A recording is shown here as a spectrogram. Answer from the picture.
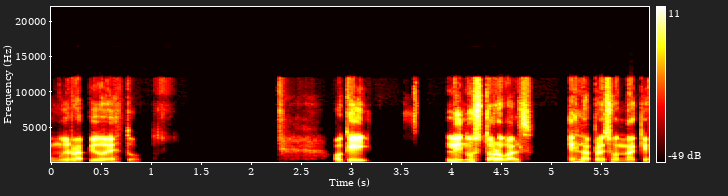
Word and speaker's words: Linux: Ojo que el nombre es Linux, eh, así como lo estoy pronunciando, eh, no Linux. Eh, acuérdense que Linus con S es el nombre del creador. Entonces, si yo le pongo una X al final, lo más lógico es que suene similar, pues no, al nombre del creador Linux.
